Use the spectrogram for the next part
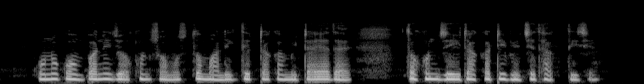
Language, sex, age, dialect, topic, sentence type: Bengali, female, 18-24, Western, banking, statement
